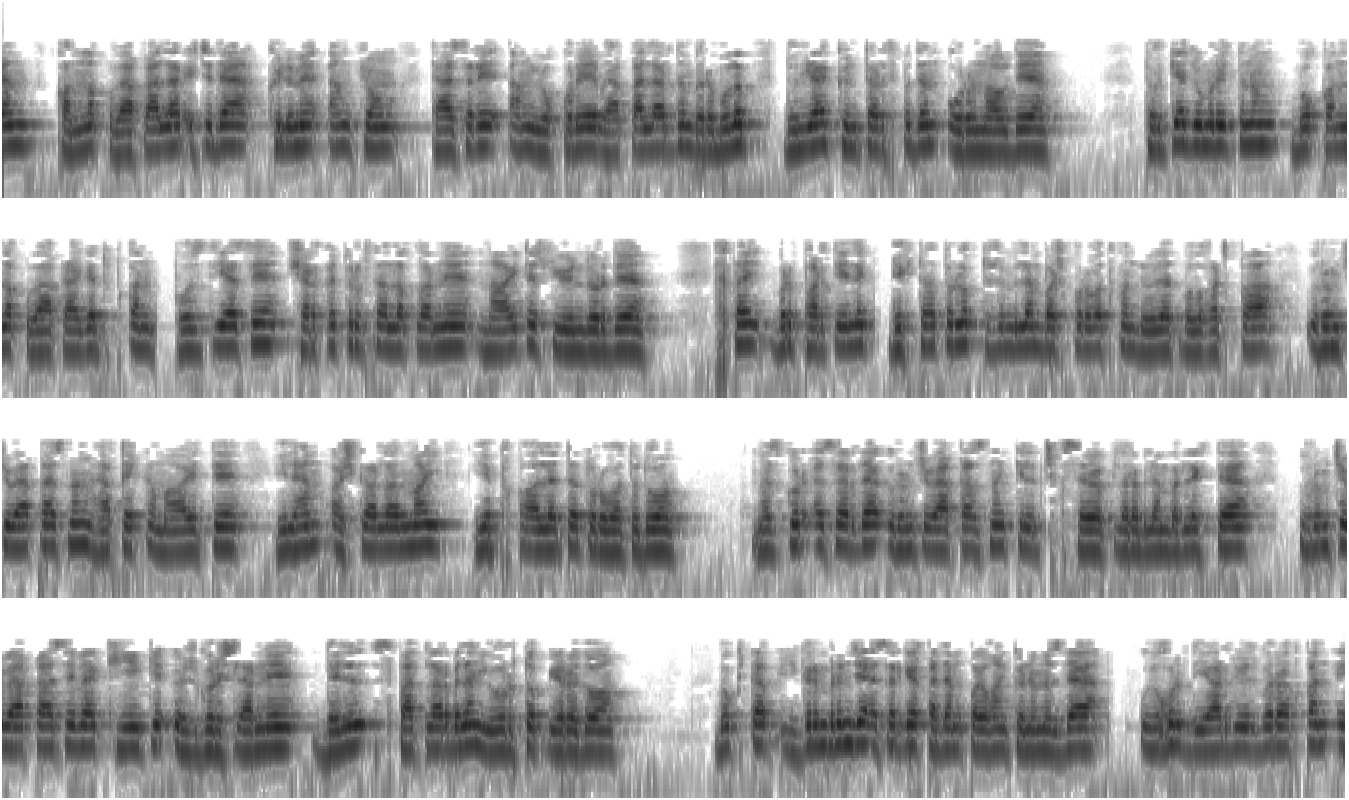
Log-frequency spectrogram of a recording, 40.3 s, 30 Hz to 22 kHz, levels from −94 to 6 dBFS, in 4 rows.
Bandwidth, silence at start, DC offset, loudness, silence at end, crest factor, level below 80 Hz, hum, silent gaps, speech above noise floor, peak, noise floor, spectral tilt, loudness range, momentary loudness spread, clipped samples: 5.8 kHz; 0 s; under 0.1%; -22 LUFS; 0 s; 16 dB; -60 dBFS; none; none; 40 dB; -4 dBFS; -61 dBFS; -11.5 dB/octave; 2 LU; 7 LU; under 0.1%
